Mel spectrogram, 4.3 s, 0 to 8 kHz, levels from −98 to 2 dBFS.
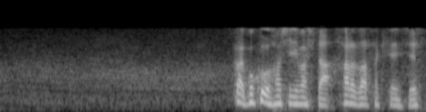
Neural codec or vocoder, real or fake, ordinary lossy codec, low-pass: none; real; AAC, 16 kbps; 7.2 kHz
